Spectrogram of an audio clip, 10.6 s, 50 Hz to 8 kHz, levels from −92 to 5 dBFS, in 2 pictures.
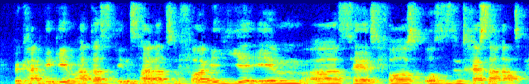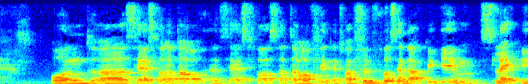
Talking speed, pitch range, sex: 155 wpm, 130-145 Hz, male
